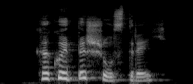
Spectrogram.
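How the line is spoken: Chuckling. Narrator (Russian): хохотнула

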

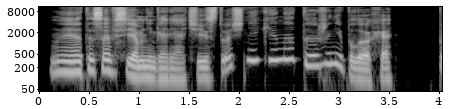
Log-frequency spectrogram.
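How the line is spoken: Purring. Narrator (Russian): промурлыкала она

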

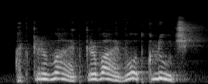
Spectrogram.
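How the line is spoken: Whispering. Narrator (Russian): зашептала она

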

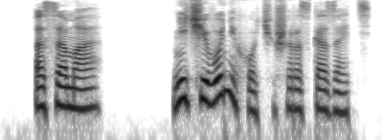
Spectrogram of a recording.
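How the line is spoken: Scoffing. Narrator (Russian): Хмыкнул

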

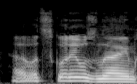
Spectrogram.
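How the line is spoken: Snorting. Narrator (Russian): хмыкнул он

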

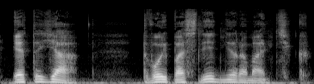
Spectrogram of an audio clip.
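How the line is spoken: Mysterious, sad, on phone. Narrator (Russian): звонил Вере и говорил в трубку таинственно и печально

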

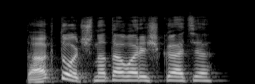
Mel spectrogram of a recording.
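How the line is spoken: Cheerful, brisk. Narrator (Russian): Бодро ответил я

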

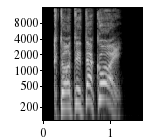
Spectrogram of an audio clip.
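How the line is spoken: Shout trying to sound confident. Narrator (Russian): прокричал он, стараясь, чтобы голос звучал уверенно

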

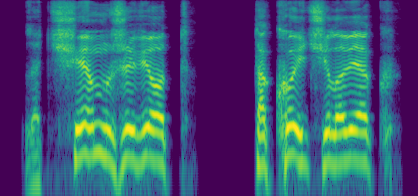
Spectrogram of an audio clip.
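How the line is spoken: Muffled furious growl. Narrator (Russian): глухо прорычал Дмитрий Федорович, почти уже в исступлении от гнева

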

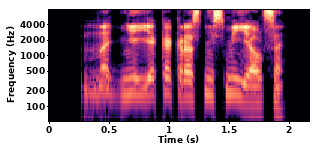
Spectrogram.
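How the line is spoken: Giggling. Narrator (Russian): хихикнул Ариант

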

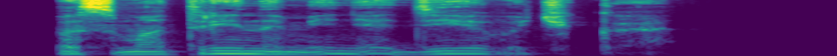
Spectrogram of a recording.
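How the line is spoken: Hoarse request. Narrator (Russian): попросил сиятельный хрипло

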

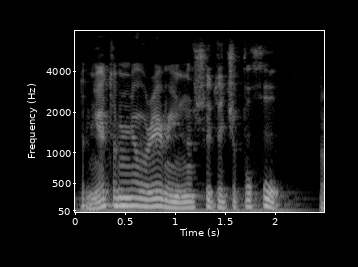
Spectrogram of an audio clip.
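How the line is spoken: Grumbled. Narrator (Russian): пробурчал Кастер

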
